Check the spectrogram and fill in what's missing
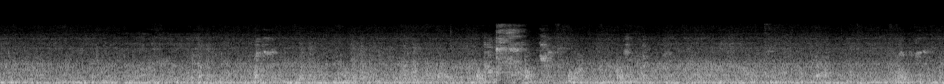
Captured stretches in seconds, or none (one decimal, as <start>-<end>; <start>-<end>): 0.0-1.2; 2.2-9.4

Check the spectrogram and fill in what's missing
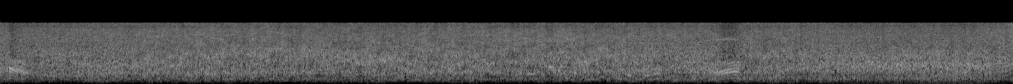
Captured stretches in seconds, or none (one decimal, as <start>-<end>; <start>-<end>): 0.0-1.3; 6.3-7.4; 8.1-10.1

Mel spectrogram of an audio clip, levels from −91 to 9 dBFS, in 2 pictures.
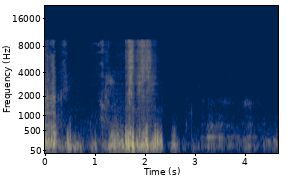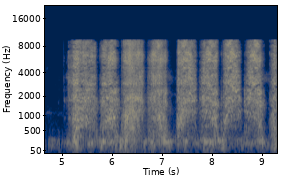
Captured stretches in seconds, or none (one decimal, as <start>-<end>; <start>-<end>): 0.0-1.1; 2.5-6.2; 7.3-9.3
